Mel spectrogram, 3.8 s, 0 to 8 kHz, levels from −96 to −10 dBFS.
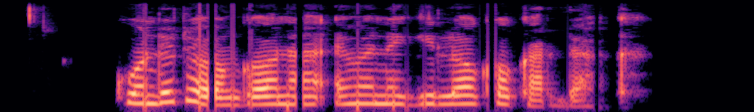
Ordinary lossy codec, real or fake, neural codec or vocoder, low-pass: Opus, 64 kbps; real; none; 7.2 kHz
